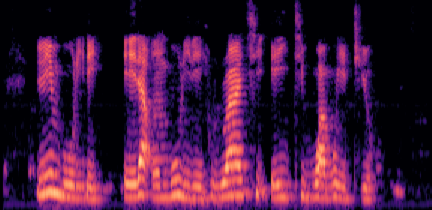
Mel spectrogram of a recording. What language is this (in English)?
Ganda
